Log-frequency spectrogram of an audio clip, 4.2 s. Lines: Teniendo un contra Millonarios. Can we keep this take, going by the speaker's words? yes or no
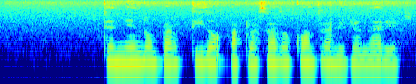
no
